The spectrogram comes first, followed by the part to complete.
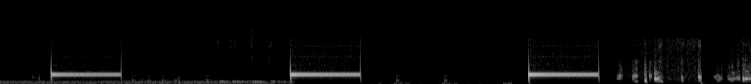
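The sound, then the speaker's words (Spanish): A telephone line tone sounds three times as a phone call is placed: steady, mid-pitched buzzy beeps, each under a second long with pauses between. A low hum comes before them, and faint clicks and rustling follow at the end. “Márcale, por favor, tu cara, perro.”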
